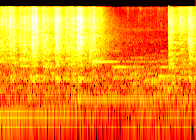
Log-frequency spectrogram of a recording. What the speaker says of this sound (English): We're going to whisk that together along with the rice vinegar.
